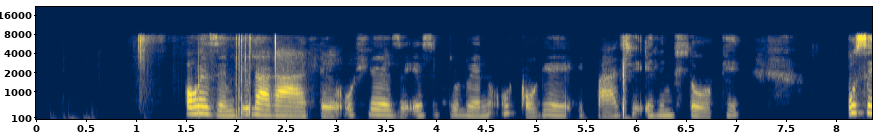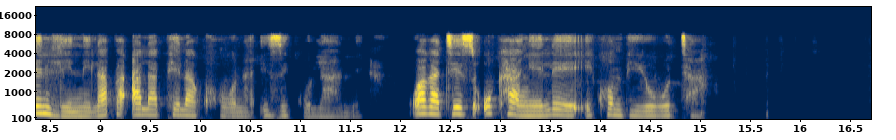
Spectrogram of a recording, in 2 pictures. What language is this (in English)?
North Ndebele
